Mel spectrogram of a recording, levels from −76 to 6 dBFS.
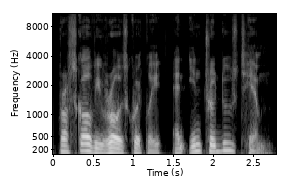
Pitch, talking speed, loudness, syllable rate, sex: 120 Hz, 130 wpm, -16 LUFS, 4.8 syllables/s, male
